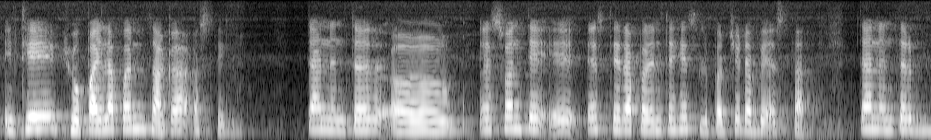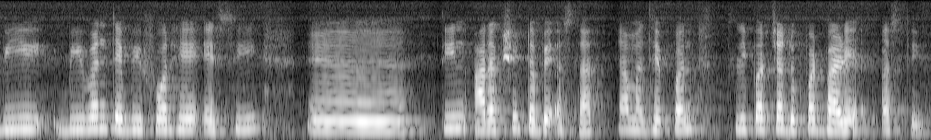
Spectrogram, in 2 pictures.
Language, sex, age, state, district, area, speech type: Marathi, female, 30-45, Maharashtra, Gondia, rural, spontaneous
